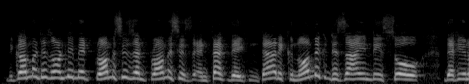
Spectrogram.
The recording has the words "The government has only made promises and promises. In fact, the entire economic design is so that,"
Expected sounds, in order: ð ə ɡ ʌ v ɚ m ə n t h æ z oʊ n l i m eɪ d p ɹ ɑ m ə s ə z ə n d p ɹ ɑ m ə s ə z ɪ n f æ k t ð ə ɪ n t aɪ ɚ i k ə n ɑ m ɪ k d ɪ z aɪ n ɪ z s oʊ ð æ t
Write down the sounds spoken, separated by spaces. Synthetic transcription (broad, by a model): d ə ɡ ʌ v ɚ m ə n t h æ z oʊ n l i m eɪ d p ɹ ɑ m ə s ə z ə n d p ɹ ɑ m ə s ə z ɪ n f æ k t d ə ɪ t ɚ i k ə n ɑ m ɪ k d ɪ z aɪ n ɪ z s oʊ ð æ t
